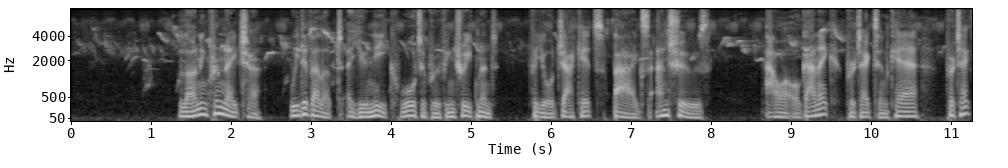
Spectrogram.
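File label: British English, Werbung, Freundlich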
